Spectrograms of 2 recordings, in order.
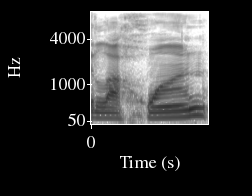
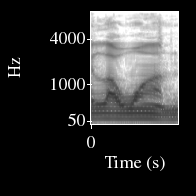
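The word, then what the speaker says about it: lahuán: that's how it's pronounced I wouldn't say laan I would say Lawan laan this is a Lawan it's if it was a j it would be Juan H okay the name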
